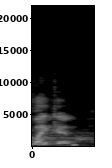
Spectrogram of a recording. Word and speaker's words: lichen: help them a lichen this is pronounced lichen this is a fungus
